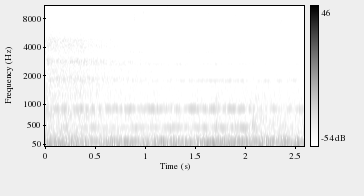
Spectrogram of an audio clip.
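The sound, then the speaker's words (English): Rain falls steadily in a soft, continuous wash of hiss, faint and even throughout, with a thin steady hum running beneath it. “as the rain starts to get heavier and heavier”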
